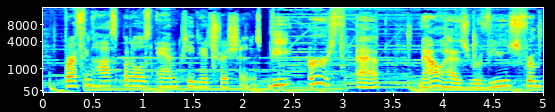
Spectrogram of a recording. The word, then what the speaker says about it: Irth: The app is called Earth, which is spelled like the word birth, but we dropped the B for bias, so it's IRTH.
